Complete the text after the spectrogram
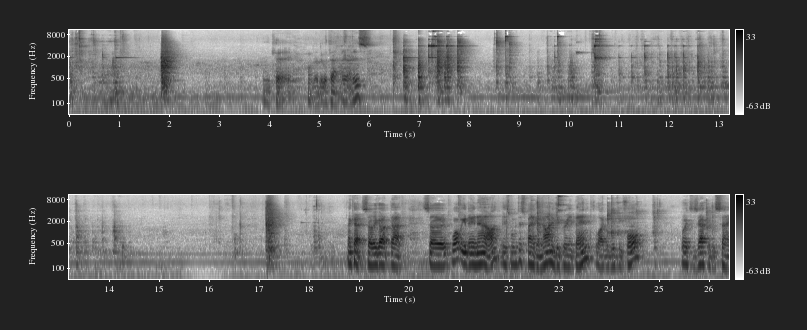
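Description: Metal parts clank and knock against a metal bending tool.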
